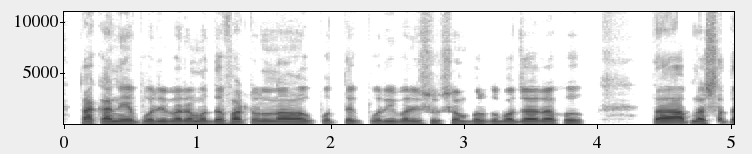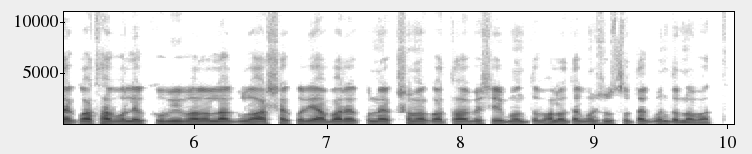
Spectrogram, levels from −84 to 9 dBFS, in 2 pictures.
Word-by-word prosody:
টাকা 135 +2 +3
নিয়ে 150 0 +5
পরিবারের 145 -1 +1
মধ্যে 145 +3 +2
ফাটল 145 +2 +1
না - - +5
হোক। 150 0 +2
প্রত্যেক 140 0 -4
পরিবারই 145 0 -2
সুসম্পর্ক 150 0 -3
বজায় 140 +1 +3
রাখুক। 165 +3 -1 0.5
তা - - +5 0.2
আপনার 145 +1 0
সাথে - - 0
কথা 145 0 +4
বলে 150 +1 +2
খুবই 145 +2 -2
ভালো 145 +1 +3
লাগলো। 150 +1 0
আশা 140 - -3
করি 150 -2 0
আবার 140 +2 +2
এক 135 - -6
কোন 145 - -5
এক - - -27
সময় 145 -2 -1
কথা 140 - -4
হবে। 145 +1 -3
সেই 140 -2 -1
পর্যন্ত 135 -2 -5
ভালো 125 +3 0
থাকবেন, 145 +1 -3
সুস্থ 140 - -8
থাকবেন। 145 +3 -2
ধন্যবাদ। 95 -7 -3
145 Hz, 215 wpm, -23 LUFS, 140-150 Hz, 0.5 s, নিয়ে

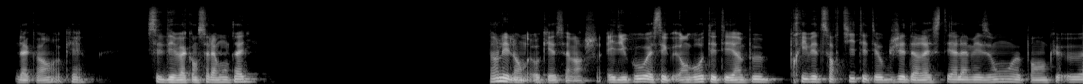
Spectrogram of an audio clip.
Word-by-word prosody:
D'accord, 100 -1 -1
OK. - - -7 0.7
C'est - - -2
des 110 0 +4
vacances 105 0 +2
à - - +1
la 110 - +3
montagne? 120 +3 0 2.3
Dans 135 +3 +1
les 155 -2 +7
landes? 105 -5 0
OK, 110 -1 -2
ça 100 -2 -4
marche. 90 +1 -6
Et 110 - +1
du 110 +1 +2
coup, 130 +4 +2
ouais, 130 -3 +5
c'est, 115 0 0
en 110 +1 0
gros, 120 +4 +3
tu 125 - +3
étais 110 -1 +2
un 110 +1 +3
peu 115 +2 0 0.2
privé 125 -1 +1
de - - -7
sortie, 140 +3 -3
tu - - -1
étais - - -3
obligé 110 +2 +2
de 115 - 0
rester 105 +2 0
à - - +2
la 115 0 +2
maison, 110 +3 -2
heu, 110 - -2
pendant 105 0 -4
qu'eux 115 +2 -3
110 Hz, 215 wpm, -23 LUFS, 105-120 Hz, 2.3 s, les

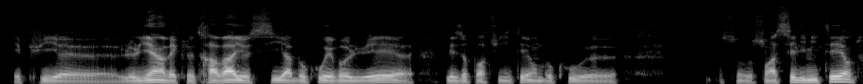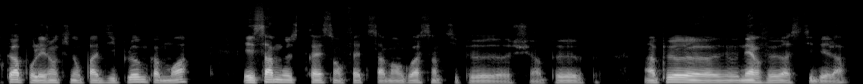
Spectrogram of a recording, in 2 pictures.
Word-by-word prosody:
et - - -6
puis, 90 -2 -3
heu, 70 -2 -4
le 80 +3 -2
lien 100 +4 +5
avec 90 -1 -1
le 90 - -2
travail 95 +2 +5
aussi 100 +3 -2
a 90 - +3
beaucoup 95 +3 -1
évolué, 90 +3 +2
heu, 80 -3 -3 0.3
les 85 +1 -2
opportunités 95 +1 -4
ont 90 -3 -1
beaucoup, 85 +3 -4
heu 80 -1 -5 1.0
sont, 85 -3 -9
sont 90 +1 -5
assez 90 +5 0
limitées 100 +6 +4
en 115 -4 +3
tout - - -20
cas 110 -1 +5
pour 100 -4 -2
les 90 0 +3
gens 95 0 0
qui 95 - -15
n'ont 90 -3 -3
pas 95 +2 +1
de 90 - -6
diplôme 110 +6 -1
comme 95 -3 -2
moi 110 +6 -1 0.5
et 100 +2 +5
ça 110 +3 +5
me 105 -2 +1
stresse 100 0 -2
en 85 -3 -4
fait, 90 - -5
ça 80 - -4
m'angoisse 90 +3 -4
un - - -5
petit - - -19
peu, - - -9 0.3
heu. - - -11
Je - - -22
suis - - -15
un 75 -1 -10
peu 85 +2 -4
p - - -26 0.5
un 90 0 -1
peu, 110 - 0
heu, 95 -4 +4
nerveux 95 -1 +2
à 85 - -3
cette 85 - -24
idée-là 80 +3 -5
90 Hz, 205 wpm, -22 LUFS, 85-100 Hz, 1.0 s, lien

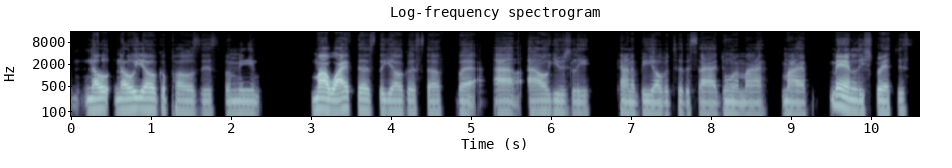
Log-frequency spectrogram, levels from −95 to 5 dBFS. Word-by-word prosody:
No 115 +1 +4
no 110 +1 +4
yoga 115 -3 +3
poses 100 -1 -5
for 95 - -6
me. 95 -1 -4 0.7
My 120 +1 +9
wife 110 +3 +8
does 110 -3 0
the 105 - -2
yoga 100 -1 -2
stuff, 95 0 -6 0.2
but 95 - -3
I'll 100 0 0
I'll 100 +1 0
usually 95 -2 -6 0.4
kinda 95 -2 -1
be 95 +2 -4
over 90 0 -2
to 95 - -8
the 90 - -9
side 90 -1 -3
doing 95 -2 -3
my 90 +1 -4 0.2
my 90 -2 -1 0.3
manly 115 -8 +4
stretches. 100 +2 -3
100 Hz, 155 wpm, -25 LUFS, 95-105 Hz, 0.7 s, My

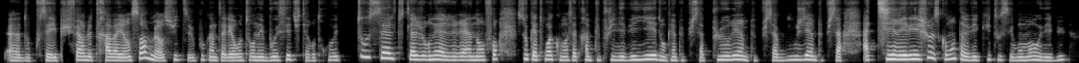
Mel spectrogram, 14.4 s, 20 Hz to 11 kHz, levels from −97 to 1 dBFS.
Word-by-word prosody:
heu 155 -2 -2
donc 150 0 -10
vous - - -3
avez 160 0 +2
pu - - -10
faire 190 -2 +2
le 180 -1 0
travail 165 -1 +1
ensemble. 240 - +2
Mais 185 - +2
ensuite, 175 +7 -4
heu, 150 - -5
du - - -7
coup, 185 +6 -8
quand 170 -4 -2
elle 160 -1 +1
est - - +4
retournée 170 +1 0
bosser, 175 +5 -1
tu 205 +1 -10
t'es 165 - -9
retrouvé 180 +3 -7 0.2
tout 340 -2 +1
seul 285 -6 +2
toute 280 +1 -15
la 210 -1 +6
journée 205 +1 +2
à 200 - +4
gérer 185 0 -1
un 185 0 +1
enfant. 185 +5 -1 0.2
Surtout 235 -2 -2
4 205 -2 +1
mois, 210 0 +3
il - - -10
commence 180 -3 -4
à - - +2
être 180 - -6
un - - 0
peu 185 - -9
plus 185 +1 -6
éveillé, 195 +5 +3
donc 175 -3 -3
un 170 - -1
peu 170 - -13
plus 165 - -11
à - - -3
pleurer, 195 +6 +1
un 200 -2 +1
peu 170 - -14
plus 165 - -11
à 170 - +1
bouger, 190 +5 0
un 200 - +1
peu 180 - -19
plus 170 - -8
à 170 - +2 0.3
à 180 - +2
tirer 215 +2 +7
les 225 +1 +6
choses. 270 +3 0
Comment 240 +3 0
tu 250 - -2
as 185 - +3
vécu 180 +4 -4
tous 205 -1 -8
ces 180 -2 -6
moments 170 +4 -1
au 185 - +1
début? 170 +5 -5
185 Hz, 290 wpm, -24 LUFS, 170-210 Hz, 0.3 s, tirer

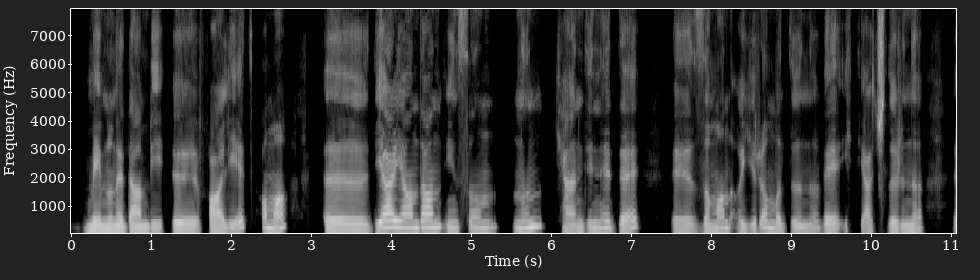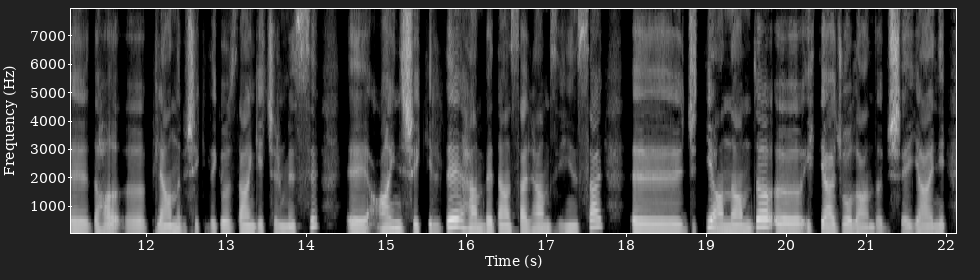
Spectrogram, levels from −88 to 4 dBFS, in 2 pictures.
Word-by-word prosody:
memnun 175 +1 +3
eden 150 -1 +3
bir, 145 -1 -3
eee, 140 -1 +2
faaliyet 145 - +1
ama, 225 +1 +2 0.5
eee, 185 0 +2
diğer 235 +5 +5
yandan 240 +1 +3
insanın 220 +4 -2
kendine 205 +4 -3
de, 190 +10 -1 0.4
eee, 180 0 -4
zaman 190 +7 -2
ayıramadığını 165 +1 -4
ve 180 +1 0
ihtiyaçlarını, 170 +2 -4 0.4
eee, 165 -1 -1
daha, 170 +3 0
ııı, 155 0 -5
planlı 165 +3 0
bir 175 - -17
şekilde 155 -2 -5
gözden 160 +2 -1
geçirmesi, 155 - +1 0.4
eee, 170 0 +1
aynı 205 +3 +1
şekilde 180 +10 +4
hem 195 -4 0
bedensel 170 -1 +1
hem 185 0 -1
zihinsel, 160 - 0 0.4
eee, 180 0 +2
ciddi 225 +9 0
anlamda, 190 +9 +3
ııı, 185 -1 +3
ihtiyacı 195 -2 -1
olan 145 -5 -2
da 135 -1 -9
bir 125 - -9
şey, 135 0 +2
yani, 160 0 -2
180 Hz, 115 wpm, -21 LUFS, 160-205 Hz, 0.5 s, diğer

